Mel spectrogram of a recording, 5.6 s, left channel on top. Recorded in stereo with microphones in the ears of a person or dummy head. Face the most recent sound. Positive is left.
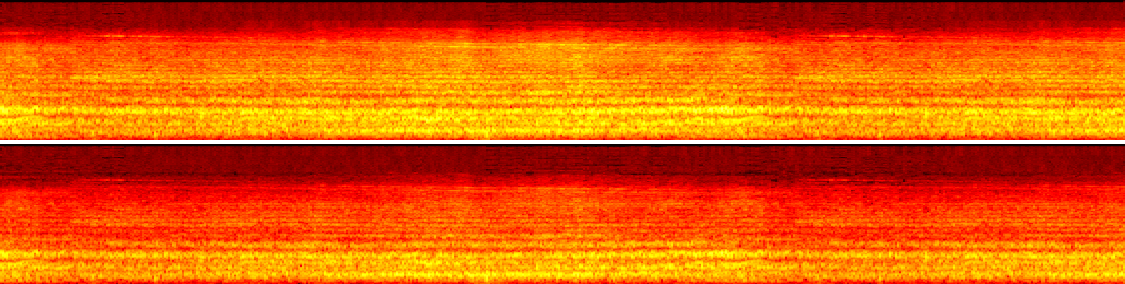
turn(degrees=50)  # may be behind; listen again after turning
